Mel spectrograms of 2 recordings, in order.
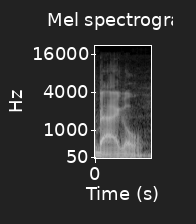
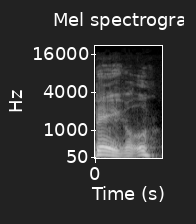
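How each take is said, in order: First: The word is pronounced in an odd, mocking way. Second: The word is pronounced in the standard way. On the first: The speaker calls it wrong. "I mean" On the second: The speaker calls it right. "I mean"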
